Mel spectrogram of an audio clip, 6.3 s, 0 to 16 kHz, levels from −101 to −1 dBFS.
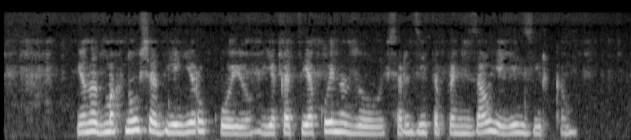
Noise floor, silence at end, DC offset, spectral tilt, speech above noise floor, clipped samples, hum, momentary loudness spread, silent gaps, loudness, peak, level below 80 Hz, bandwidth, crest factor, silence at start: -53 dBFS; 0.55 s; under 0.1%; -8.5 dB/octave; 31 dB; under 0.1%; none; 14 LU; none; -22 LUFS; -8 dBFS; -68 dBFS; 11 kHz; 16 dB; 0.75 s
